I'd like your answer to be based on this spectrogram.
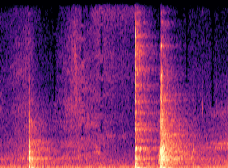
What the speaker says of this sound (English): We call this the loin steak, and we would typically cut it sort of like that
